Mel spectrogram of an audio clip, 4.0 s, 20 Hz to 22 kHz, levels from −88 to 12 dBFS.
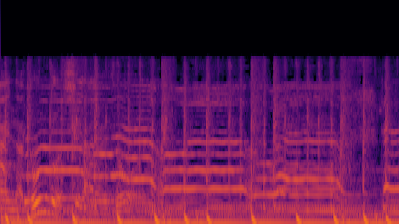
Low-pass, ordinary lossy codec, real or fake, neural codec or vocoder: none; none; real; none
